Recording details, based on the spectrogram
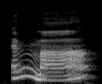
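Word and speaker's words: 엠마: So first one is silent, right? So it doesn't have sound. And next one, this is e vowel plus m sound, m. And the next one, m sound again, and a, ma, emma, emma.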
